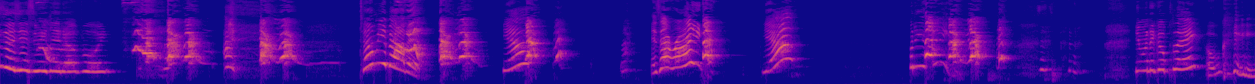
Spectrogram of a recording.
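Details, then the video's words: Very vocal puppy indoors, answering a person; rising and falling yodel-like howls and whines in bursts with short gaps, some sharp barky onsets, and a person talking softly before. "Vocal puppy"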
